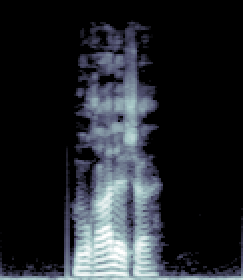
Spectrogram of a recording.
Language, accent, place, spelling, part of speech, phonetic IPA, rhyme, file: German, Germany, Berlin, moralischer, adjective, [moˈʁaːlɪʃɐ], -aːlɪʃɐ, De-moralischer.ogg
- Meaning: 1. comparative degree of moralisch 2. inflection of moralisch: strong/mixed nominative masculine singular 3. inflection of moralisch: strong genitive/dative feminine singular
